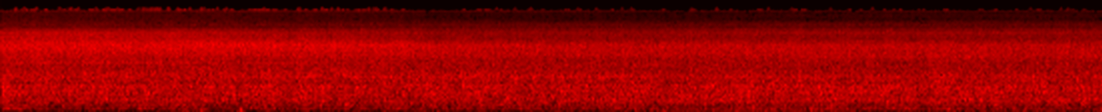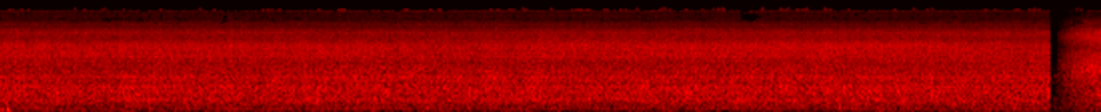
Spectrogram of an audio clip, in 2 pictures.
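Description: Small waterfall splashing over rocks into a shallow pool: a steady rush of falling water. It cuts out briefly near the end.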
